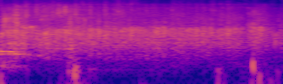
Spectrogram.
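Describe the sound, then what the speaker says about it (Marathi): Audience applause at a Marathi comedy show, a steady wash of many hands clapping together for nearly three seconds, loud and sustained with a few thumps and no voices on top. "एकदा जोरदार टाळ्या मित्रांनो"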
